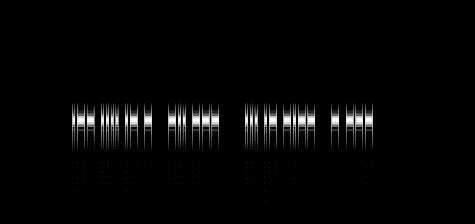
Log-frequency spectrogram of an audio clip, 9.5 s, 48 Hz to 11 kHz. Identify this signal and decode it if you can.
Morse code, heard as a keyed tone, about 25 wpm, 600 Hz. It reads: WHAT DO SAY TO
